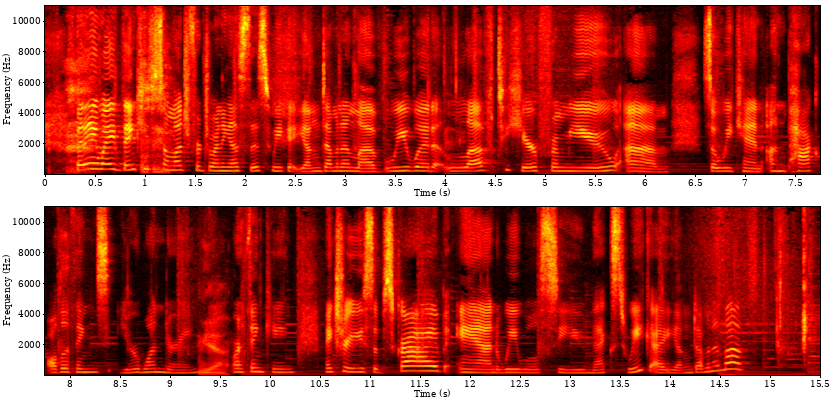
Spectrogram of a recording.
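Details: Adult woman speaking; normal speech.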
